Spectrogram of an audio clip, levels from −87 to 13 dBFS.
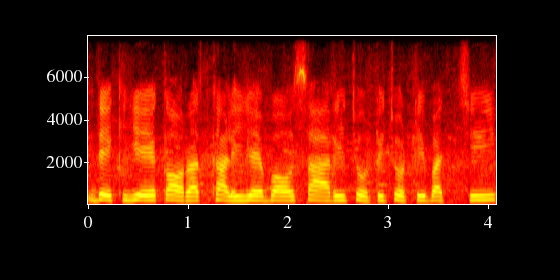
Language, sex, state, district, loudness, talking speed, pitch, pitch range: Hindi, female, Bihar, Patna, -15 LUFS, 130 wpm, 225 Hz, 215-230 Hz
